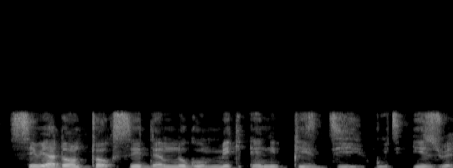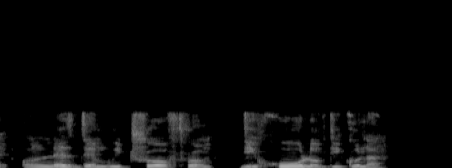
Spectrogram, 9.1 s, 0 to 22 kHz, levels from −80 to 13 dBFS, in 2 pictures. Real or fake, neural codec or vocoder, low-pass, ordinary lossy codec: fake; vocoder, 44.1 kHz, 128 mel bands, Pupu-Vocoder; 7.2 kHz; none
